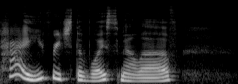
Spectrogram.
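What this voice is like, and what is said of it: Polished professional voicemail voice. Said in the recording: “put on my professional voice”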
